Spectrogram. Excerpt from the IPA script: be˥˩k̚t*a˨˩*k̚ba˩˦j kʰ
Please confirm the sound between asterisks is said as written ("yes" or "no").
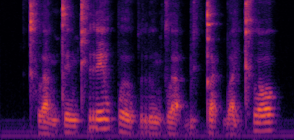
yes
